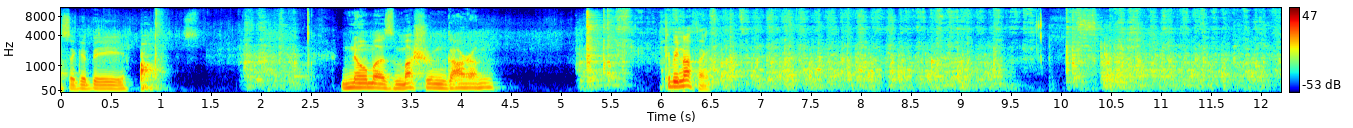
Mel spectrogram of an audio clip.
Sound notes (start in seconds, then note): 5.9 pan rasping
